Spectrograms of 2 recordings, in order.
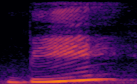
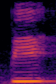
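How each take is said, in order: First: The syllable rises in pitch in a second tone. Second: The syllable is said without a marked tone.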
